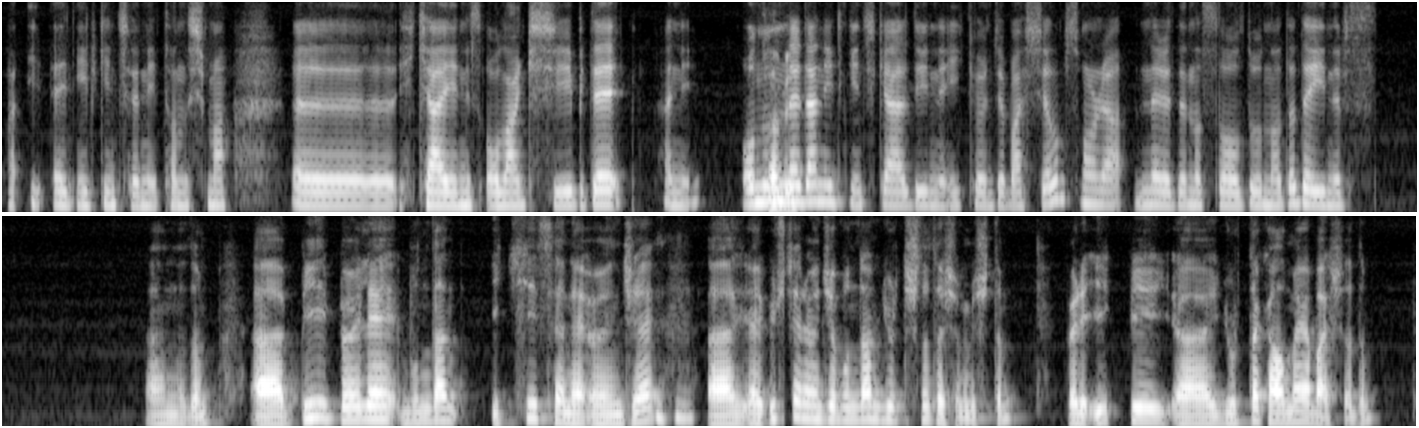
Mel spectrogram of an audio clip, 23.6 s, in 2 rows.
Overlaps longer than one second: none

